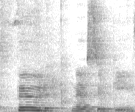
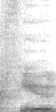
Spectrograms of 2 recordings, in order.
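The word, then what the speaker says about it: Fudenosuke: because I never knew but its food no Sookie so it's not Feud but when I say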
